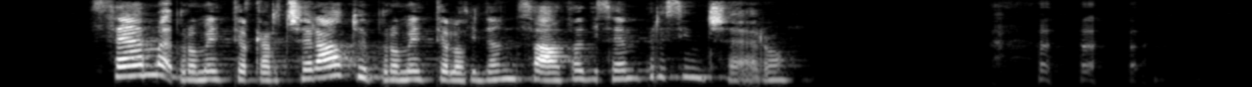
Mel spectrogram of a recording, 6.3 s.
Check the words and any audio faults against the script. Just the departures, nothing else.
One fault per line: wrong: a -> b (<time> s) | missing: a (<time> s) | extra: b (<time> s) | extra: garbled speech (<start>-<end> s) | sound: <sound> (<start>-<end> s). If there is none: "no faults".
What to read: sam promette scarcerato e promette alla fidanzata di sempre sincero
sound: laugh (4.9-5.8 s)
